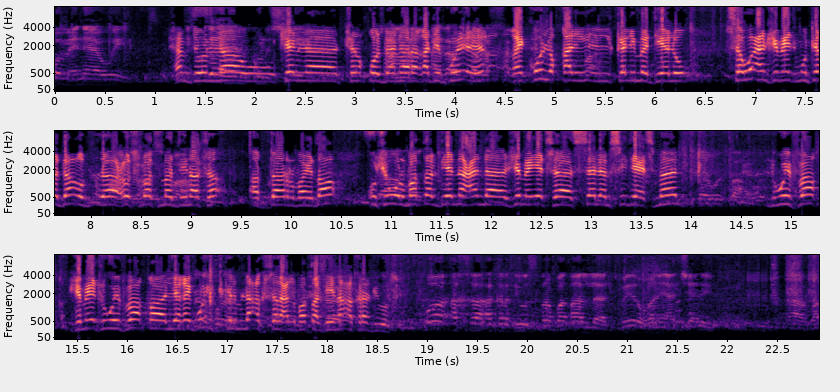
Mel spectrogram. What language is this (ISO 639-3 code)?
ara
